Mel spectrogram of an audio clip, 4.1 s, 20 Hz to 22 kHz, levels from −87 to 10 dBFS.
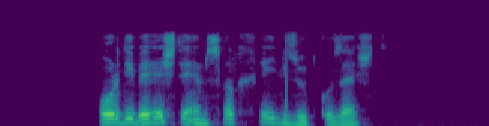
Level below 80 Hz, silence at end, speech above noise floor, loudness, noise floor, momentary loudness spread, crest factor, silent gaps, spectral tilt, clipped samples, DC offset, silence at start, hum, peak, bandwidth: -62 dBFS; 1 s; 60 dB; -27 LUFS; -86 dBFS; 12 LU; 20 dB; none; -6.5 dB/octave; under 0.1%; under 0.1%; 0.85 s; none; -8 dBFS; 7.6 kHz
